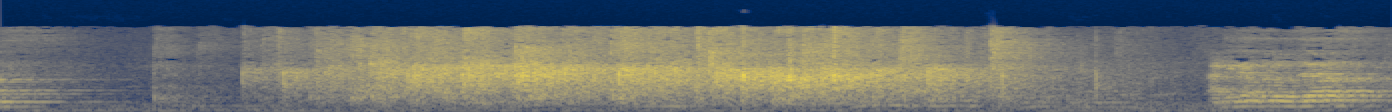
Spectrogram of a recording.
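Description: A crowd at a political party's founding convention breaks into sustained applause of approval for several seconds, clapping loud and dense, with a voice speaking briefly before and after.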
